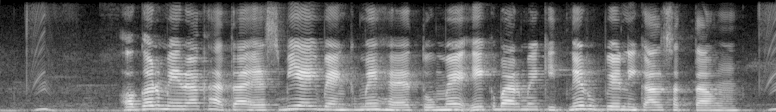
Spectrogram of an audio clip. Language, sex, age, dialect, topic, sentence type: Hindi, female, 51-55, Marwari Dhudhari, banking, question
